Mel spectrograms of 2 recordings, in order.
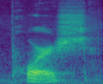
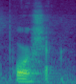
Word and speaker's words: Porsche: like the Porsche brand it's not Porsche is Porsche so Porsche brand car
